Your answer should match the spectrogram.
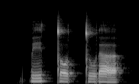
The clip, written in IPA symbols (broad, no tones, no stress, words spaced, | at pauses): k͡petːɔtːoɾa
